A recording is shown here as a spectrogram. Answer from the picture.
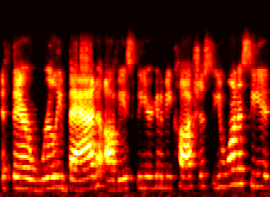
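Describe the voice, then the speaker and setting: A woman speaks with an ordinary speaking voice. Her pitch is medium and her pace fairly slow. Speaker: conference presenter. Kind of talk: webinar presentation.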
